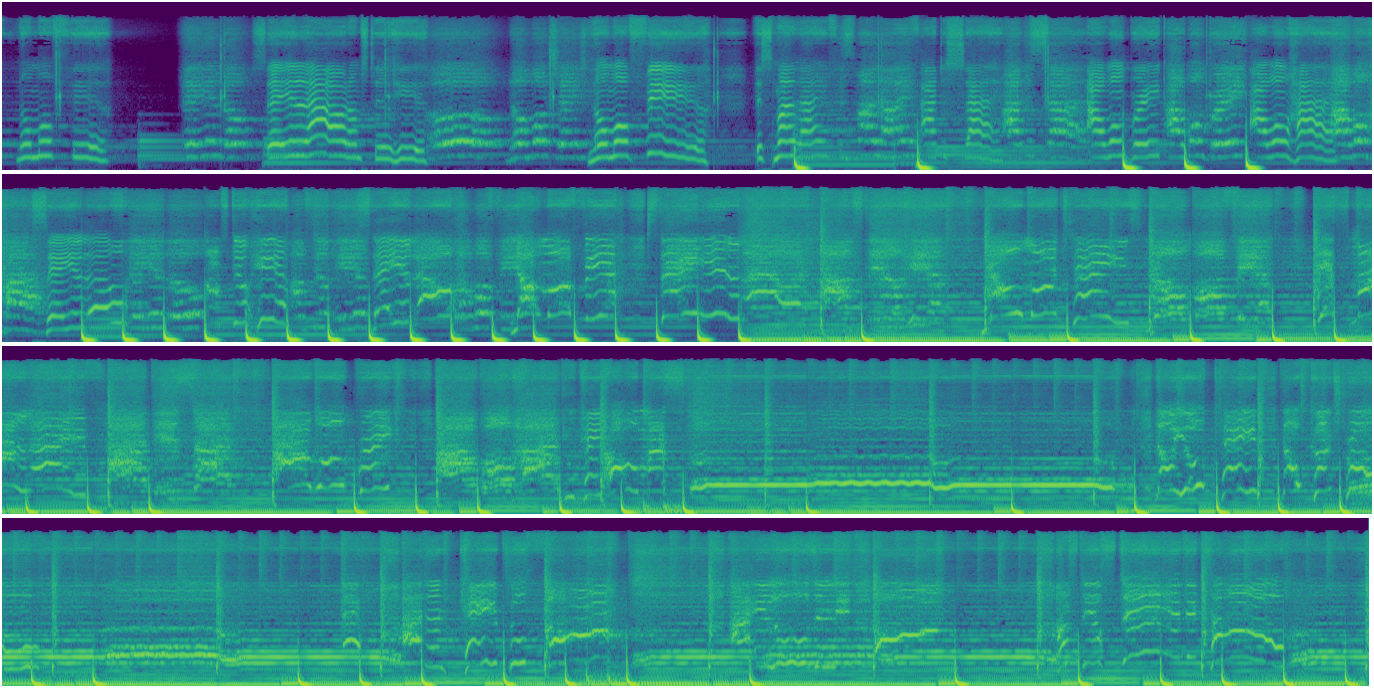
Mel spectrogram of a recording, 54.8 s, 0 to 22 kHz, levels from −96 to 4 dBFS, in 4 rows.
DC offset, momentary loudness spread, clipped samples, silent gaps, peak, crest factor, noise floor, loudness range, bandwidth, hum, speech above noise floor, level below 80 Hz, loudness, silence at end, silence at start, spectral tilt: under 0.1%; 8 LU; under 0.1%; none; -4 dBFS; 12 dB; -41 dBFS; 6 LU; 16.5 kHz; none; 20 dB; -20 dBFS; -17 LUFS; 0 s; 0 s; -3.5 dB/octave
